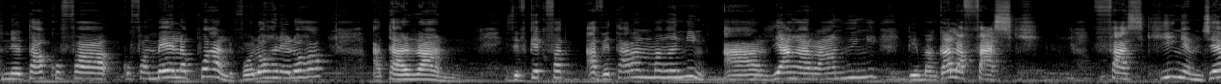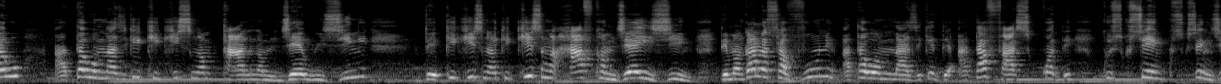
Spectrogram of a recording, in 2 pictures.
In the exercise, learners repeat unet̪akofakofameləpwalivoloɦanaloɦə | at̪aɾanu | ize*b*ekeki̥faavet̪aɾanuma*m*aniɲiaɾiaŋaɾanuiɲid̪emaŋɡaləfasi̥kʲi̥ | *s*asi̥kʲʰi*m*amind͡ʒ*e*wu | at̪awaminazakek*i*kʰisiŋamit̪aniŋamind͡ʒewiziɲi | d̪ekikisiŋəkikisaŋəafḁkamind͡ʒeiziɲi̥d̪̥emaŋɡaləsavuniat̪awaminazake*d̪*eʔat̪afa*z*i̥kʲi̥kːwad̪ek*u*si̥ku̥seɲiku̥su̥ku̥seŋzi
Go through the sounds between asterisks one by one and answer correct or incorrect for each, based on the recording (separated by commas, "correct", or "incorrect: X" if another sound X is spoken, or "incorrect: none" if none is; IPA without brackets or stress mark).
incorrect: v, incorrect: ŋ, incorrect: f, incorrect: ɲ, correct, correct, correct, incorrect: s, correct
